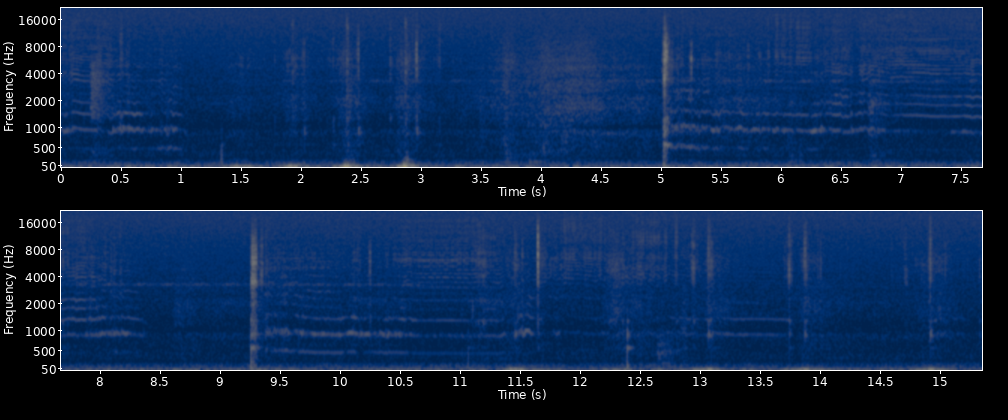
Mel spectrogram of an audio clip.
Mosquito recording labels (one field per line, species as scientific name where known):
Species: Aedes aegypti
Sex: female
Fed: unfed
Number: one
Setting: cup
